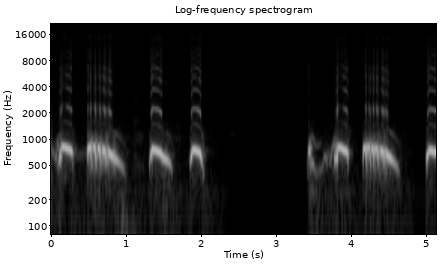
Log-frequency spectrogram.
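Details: Spotted dove kept as a decoy to lure wild doves during an afternoon perching session, giving clear, hollow coos: short clipped notes mixed with longer, drawn-out falling coos, in two bursts separated by a silent gap.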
